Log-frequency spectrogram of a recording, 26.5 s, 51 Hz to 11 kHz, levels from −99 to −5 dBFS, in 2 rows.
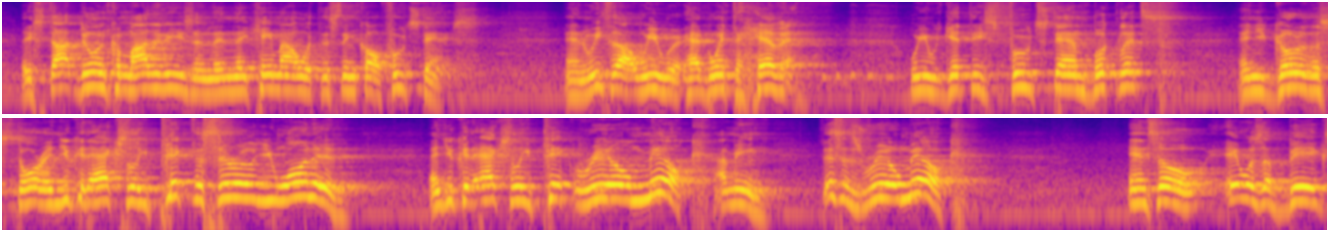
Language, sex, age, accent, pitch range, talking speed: English, male, 50-69, American, 135-200 Hz, 145 wpm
